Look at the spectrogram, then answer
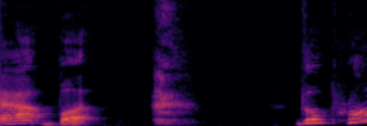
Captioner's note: laughs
